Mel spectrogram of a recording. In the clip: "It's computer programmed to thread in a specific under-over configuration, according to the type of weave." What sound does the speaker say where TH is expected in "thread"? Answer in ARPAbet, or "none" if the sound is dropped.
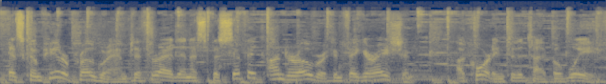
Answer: TH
